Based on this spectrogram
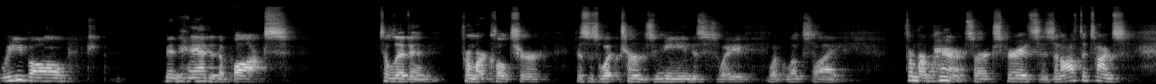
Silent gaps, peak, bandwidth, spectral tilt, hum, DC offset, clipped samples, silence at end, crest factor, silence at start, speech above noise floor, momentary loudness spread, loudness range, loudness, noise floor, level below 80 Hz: none; -2 dBFS; 16 kHz; -3 dB/octave; 60 Hz at -60 dBFS; under 0.1%; under 0.1%; 0 s; 20 dB; 0 s; 51 dB; 16 LU; 4 LU; -20 LUFS; -71 dBFS; -78 dBFS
